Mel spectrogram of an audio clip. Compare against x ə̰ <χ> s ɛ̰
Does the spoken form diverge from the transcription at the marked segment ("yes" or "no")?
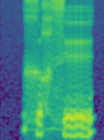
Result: no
